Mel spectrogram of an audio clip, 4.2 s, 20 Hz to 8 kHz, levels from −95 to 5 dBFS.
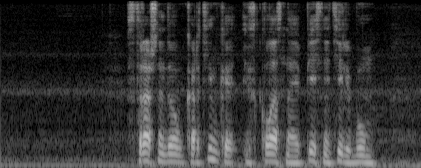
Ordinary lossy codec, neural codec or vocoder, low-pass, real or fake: none; none; none; real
